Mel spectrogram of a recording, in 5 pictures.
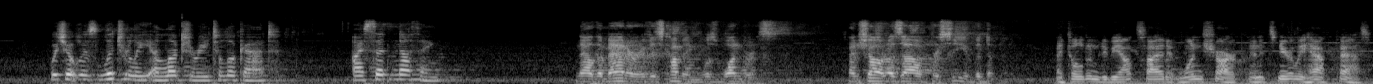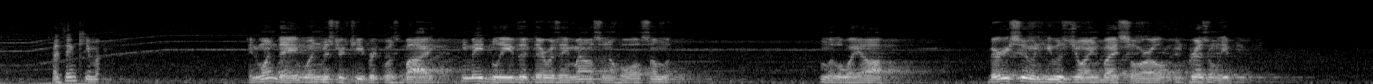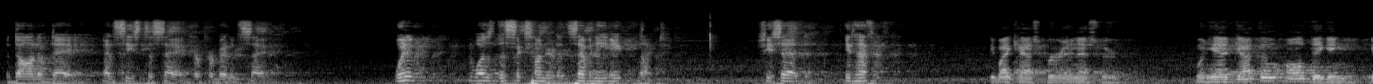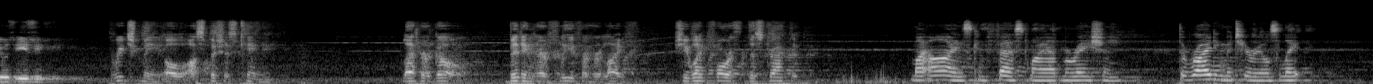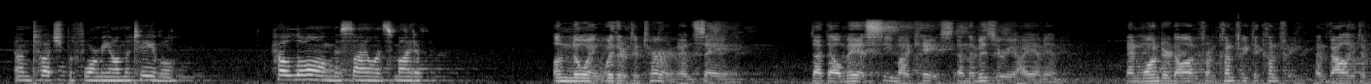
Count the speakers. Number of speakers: four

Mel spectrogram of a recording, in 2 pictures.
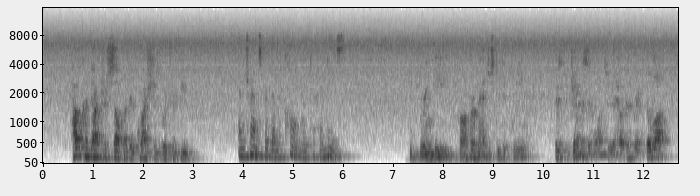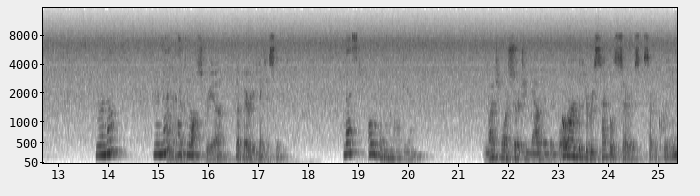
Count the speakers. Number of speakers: four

